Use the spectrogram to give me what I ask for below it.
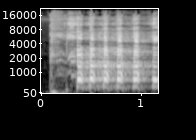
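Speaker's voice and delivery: high loud burst of laughter. Real, not acted. Cracking up at the lion attack story, high burst.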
